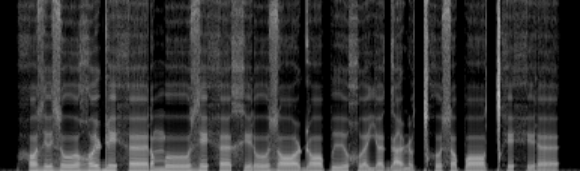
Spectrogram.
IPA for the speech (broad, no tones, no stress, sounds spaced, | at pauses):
h ɔ z ɨ z oː ʁʷ ɨː ɖ e h ɜː ɾ ɔ m oː z e h ɜ x ɪ ɾ oː z ɔː ɖ ɔː p ɨː χʷ ɜ j ɜ ɡ a ɳ o ǀʰ o s ɔ p ɔː ǀʰ e h ɪ ɾ ɜ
